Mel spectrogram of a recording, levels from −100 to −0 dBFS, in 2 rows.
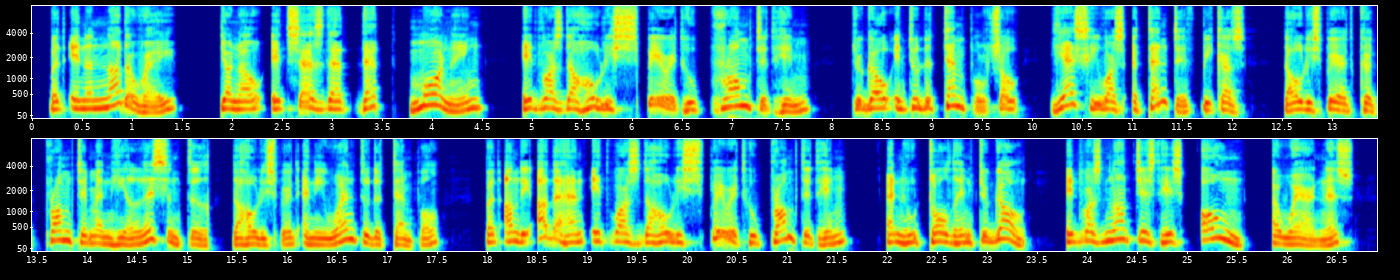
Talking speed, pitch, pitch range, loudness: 165 wpm, 165 Hz, 135-185 Hz, -23 LUFS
